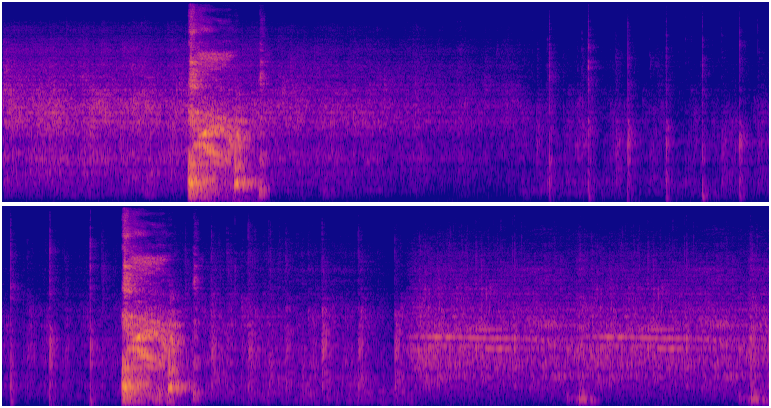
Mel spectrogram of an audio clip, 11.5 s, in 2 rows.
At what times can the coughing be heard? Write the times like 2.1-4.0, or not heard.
1.4-2.0, 6.7-7.2.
